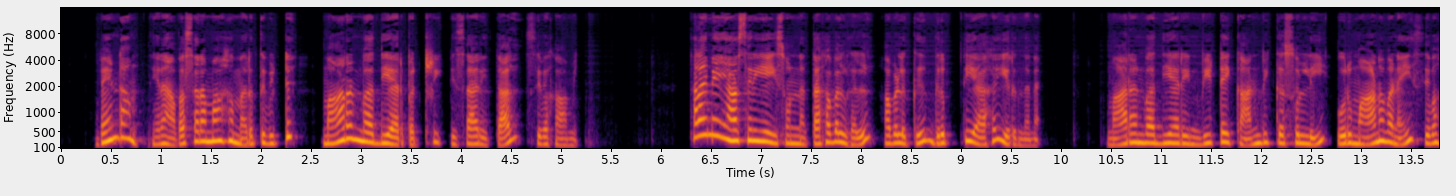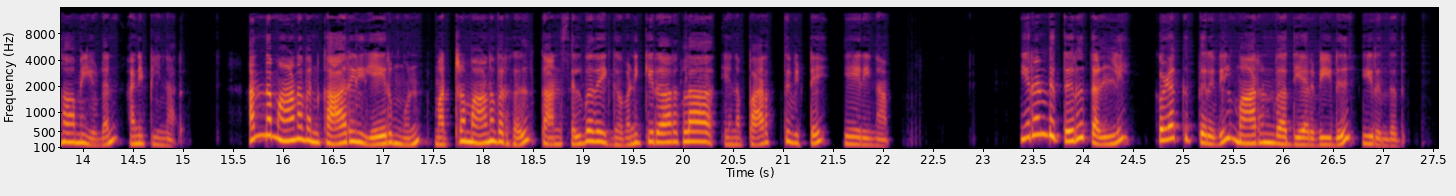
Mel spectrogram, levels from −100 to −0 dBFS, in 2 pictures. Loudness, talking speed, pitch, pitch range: -25 LUFS, 95 wpm, 220 Hz, 195-260 Hz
